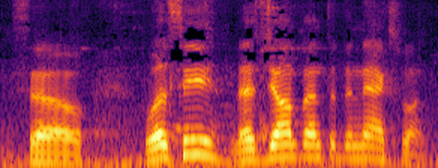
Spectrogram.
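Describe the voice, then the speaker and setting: A man's voice: a little high, animated, a little slow. A man, chatting casually as he hosts a car vlog. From Aruba. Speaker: car vlogger, host. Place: outdoors at open garage and yard. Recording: outdoor ambience, light background noise.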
